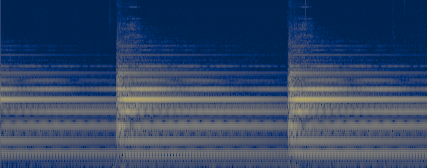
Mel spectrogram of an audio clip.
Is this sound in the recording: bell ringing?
yes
